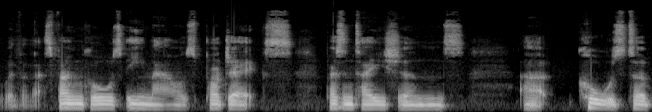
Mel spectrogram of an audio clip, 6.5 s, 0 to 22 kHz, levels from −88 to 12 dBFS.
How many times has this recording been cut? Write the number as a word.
zero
